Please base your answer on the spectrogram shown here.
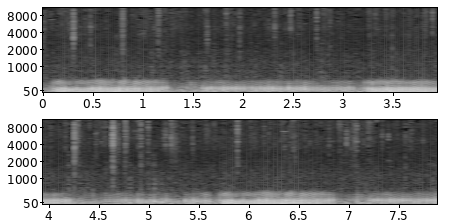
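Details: Low rumbling purr from a cat asleep beside a fireplace, pulsing in loud and softer phases roughly every second and a half, accompanied by the sputter and crackle of flames.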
